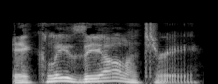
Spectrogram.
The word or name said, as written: ecclesiolatry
